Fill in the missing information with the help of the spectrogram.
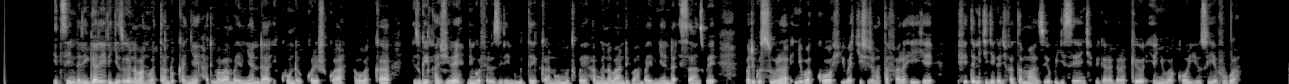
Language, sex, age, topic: Kinyarwanda, male, 25-35, education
